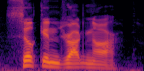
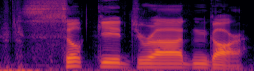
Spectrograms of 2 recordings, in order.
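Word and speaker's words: Silkidrangar: Here's my attempt at pronouncing the name of the record. It's called Silken Dragnar. Nope, that's not right. Silkidragnar. – Perfect.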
